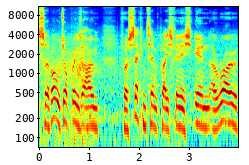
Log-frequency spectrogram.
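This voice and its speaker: A man's fairly high voice at a very fast clip, with noticeable background noise. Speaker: sim racing league commentator and driver. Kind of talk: live race commentary. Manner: stutters at times.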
